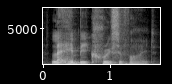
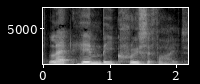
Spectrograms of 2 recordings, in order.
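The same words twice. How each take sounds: First: Said in the usual way. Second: The cry of the crowd, raised higher and louder; a preacher voicing the shouting crowd. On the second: A narrator's reading. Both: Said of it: "they shouted all the more".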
